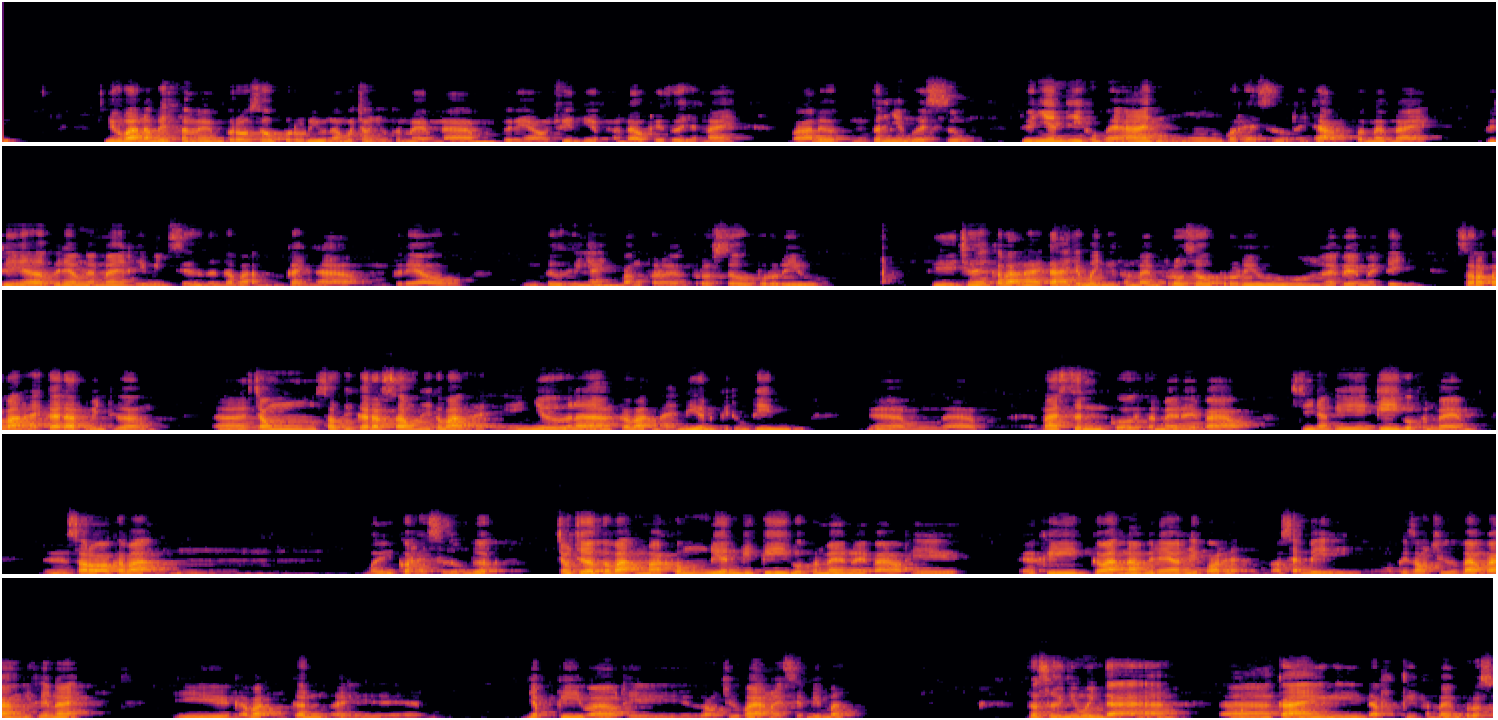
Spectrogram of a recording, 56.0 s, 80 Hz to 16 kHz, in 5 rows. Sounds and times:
Speech: 0.8 - 17.4, 18.2 - 35.7, 36.4 - 48.1, 48.8 - 51.2, 52.5 - 56.0.

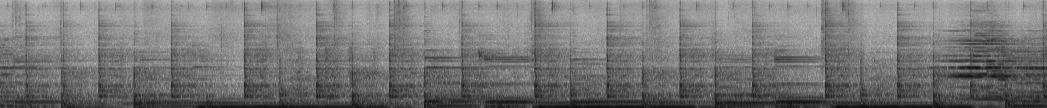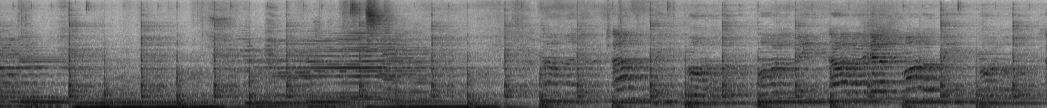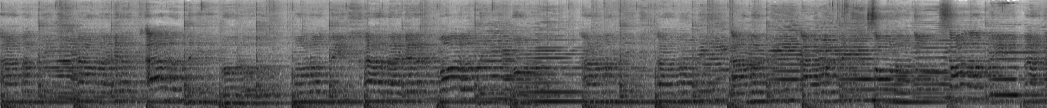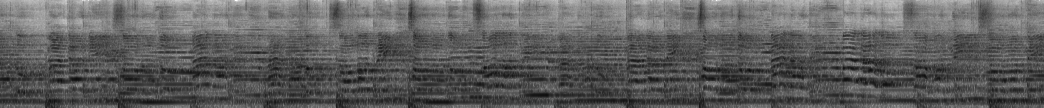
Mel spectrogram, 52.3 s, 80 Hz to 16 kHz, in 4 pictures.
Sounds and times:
Music: 0.0 - 52.3
Female singing: 19.8 - 52.3.

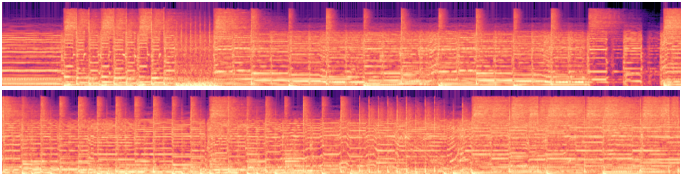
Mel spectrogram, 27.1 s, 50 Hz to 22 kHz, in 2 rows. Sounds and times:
Electric guitar: 0.0 - 27.1
Strum: 1.2 - 7.6, 13.3 - 27.1.

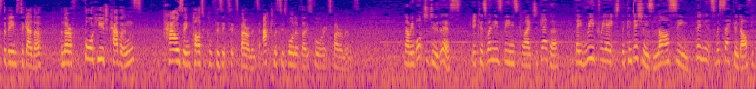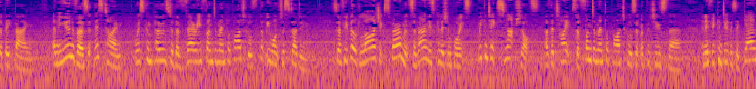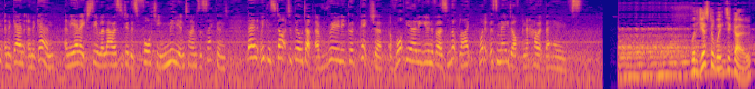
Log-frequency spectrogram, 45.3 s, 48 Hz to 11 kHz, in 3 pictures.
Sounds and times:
Speech: 0.0 - 7.1, 8.1 - 41.9, 44.1 - 45.3.

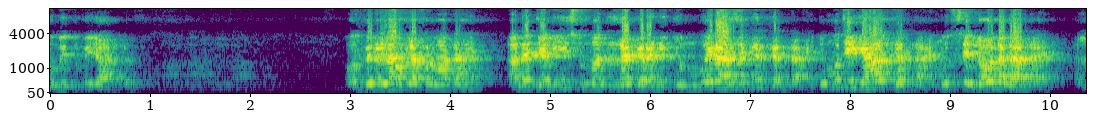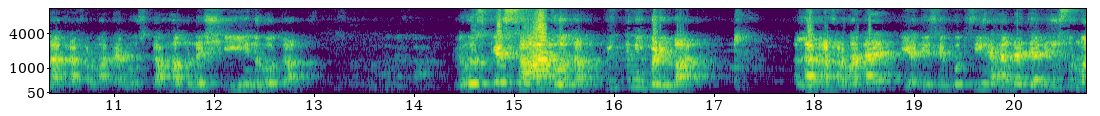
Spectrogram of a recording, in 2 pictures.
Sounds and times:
Male speech, man speaking: 0.0 - 1.0, 3.0 - 13.0, 13.9 - 17.0, 17.8 - 20.7
Narration, monologue: 0.0 - 20.7.

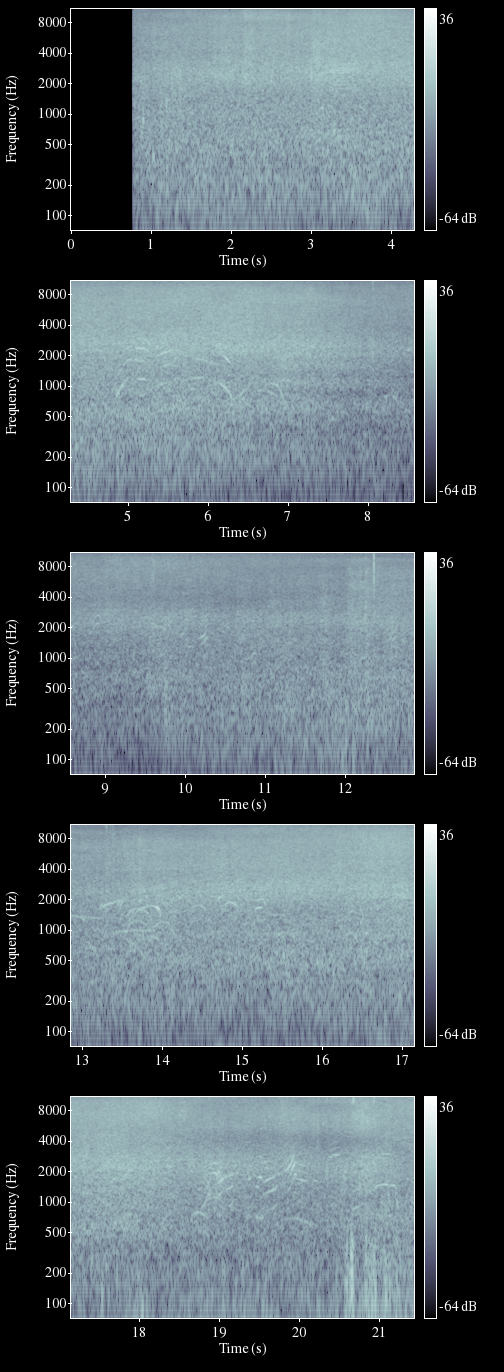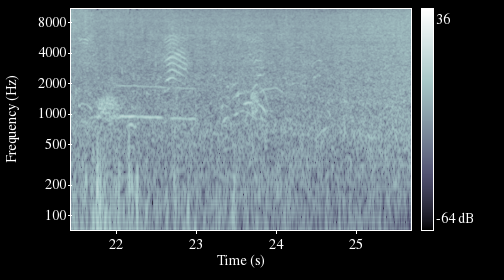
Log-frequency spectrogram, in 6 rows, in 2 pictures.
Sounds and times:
Outside, rural or natural: 0.8 - 25.6
Waves, surf: 0.8 - 25.6.

